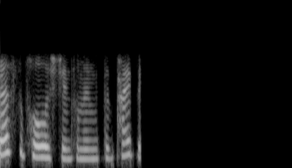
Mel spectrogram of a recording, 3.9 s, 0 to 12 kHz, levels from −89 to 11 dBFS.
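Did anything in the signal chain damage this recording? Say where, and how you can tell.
Yes. The whole clip is thin, boxed-in and slightly rough and synthetic, with nothing below about 200 Hz or above about 3.5 kHz. This is damage at the codec stage: the iLBC codec, a narrowband VoIP coder, rebuilds each 30 ms frame from a compact excitation model and throws away everything outside the telephone band. The coarse, buzzy texture fits its 13.33 kbps mode, and the damage is plainly audible throughout.

At 0.58 to 0.60 s there is a brief held, faintly buzzy smear where the speech should keep moving, and it recovers cleanly straight after. This is lost iLBC frames at the network stage, consistent with a single 30 ms packet going missing. The decoder covered the hole by repeating the last pitch cycle blended with noise. Because each iLBC frame decodes independently, the next frame arrives intact and the voice snaps back at once.

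From 1.87 s to the end the sound cuts out mid-flow into silence, with no room tone or noise floor. This is an audio dropout to silence. The input was likely lost upstream of the encoder, through a disconnected device, a broken link or an unintended mute, while the recorder kept writing silence. Whatever was spoken after that point is gone.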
